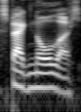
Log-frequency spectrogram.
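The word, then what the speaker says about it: Spagnuolo: Spagnola.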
